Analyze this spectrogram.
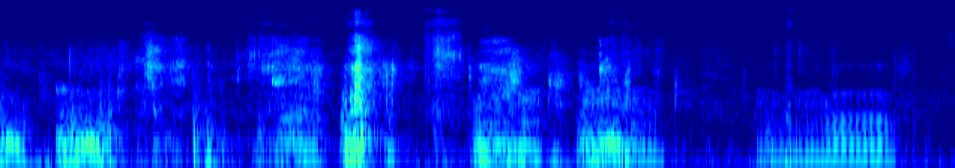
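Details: Yorkshire Terrier growling while play fighting at home on a Sunday morning, as most days begin with several fights before breakfast. Low, rumbling growls come in bursts of about a second, five or six in quick succession, the last one tighter and more tonal.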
